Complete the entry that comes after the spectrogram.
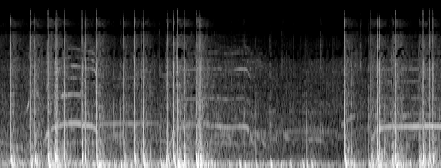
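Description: Fireworks display: a rapid, irregular series of bangs and crackles from aerial shells bursting overhead.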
